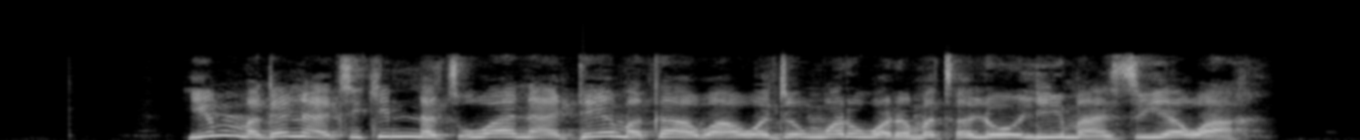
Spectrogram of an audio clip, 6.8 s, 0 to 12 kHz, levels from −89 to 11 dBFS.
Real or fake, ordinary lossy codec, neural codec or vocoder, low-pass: fake; AAC, 64 kbps; codec, 16 kHz, 4 kbps, FreqCodec, larger model; 7.2 kHz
